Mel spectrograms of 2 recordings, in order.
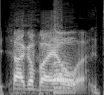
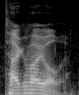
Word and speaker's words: Tagovailoa: Tagliavova. – I know. And not even close. – You know what? I have to look at it phonetically to say it correctly. – Tagovailoa. – Tagovailoa, right. Yeah, Tagovailoa.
